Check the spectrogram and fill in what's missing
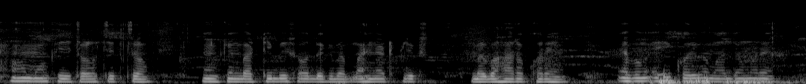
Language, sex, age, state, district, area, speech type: Odia, male, 18-30, Odisha, Nabarangpur, urban, spontaneous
